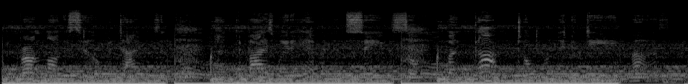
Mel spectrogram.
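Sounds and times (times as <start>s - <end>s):
bass: 0.0s - 6.2s.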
